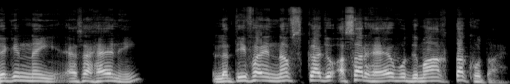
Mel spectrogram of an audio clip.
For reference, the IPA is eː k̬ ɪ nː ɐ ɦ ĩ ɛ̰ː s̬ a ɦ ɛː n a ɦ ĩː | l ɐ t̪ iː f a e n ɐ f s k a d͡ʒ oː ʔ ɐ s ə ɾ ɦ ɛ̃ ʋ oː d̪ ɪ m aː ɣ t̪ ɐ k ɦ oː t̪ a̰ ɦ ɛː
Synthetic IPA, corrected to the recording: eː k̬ ɪ nː ɐ ɦ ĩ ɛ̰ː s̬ a ɦ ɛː n ɐ ɦ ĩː | l ɐ t̪ iː f a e n ɐ f s k a d͡ʒ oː ʔ ɐ s ə ɾ ɦ ɛ ʋ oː d̪ ɪ m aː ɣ t̪ ɐ k ɦ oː t̪ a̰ ɦ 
